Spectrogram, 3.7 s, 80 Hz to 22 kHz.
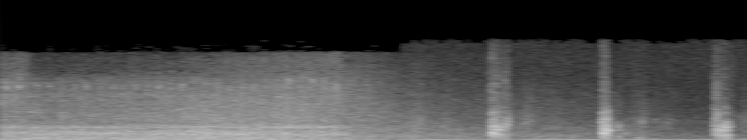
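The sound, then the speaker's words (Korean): A city bus rumbles along the road from the Hongcheon terminal in Gangwon Province, South Korea, with a steady low engine drone and broad road noise, then the sound drops and three short hissing bursts follow at regular intervals. “강원도 홍천 터미널에서 시내버스를 타고 1시간 10분.”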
